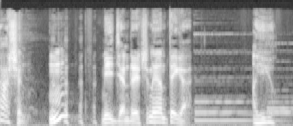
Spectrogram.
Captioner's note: Laughs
